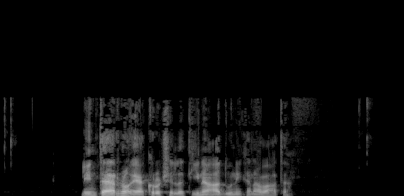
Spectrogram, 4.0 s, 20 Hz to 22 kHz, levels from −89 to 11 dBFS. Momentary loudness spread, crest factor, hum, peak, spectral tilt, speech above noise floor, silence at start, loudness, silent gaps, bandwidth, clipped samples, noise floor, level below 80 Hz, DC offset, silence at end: 13 LU; 24 dB; none; -4 dBFS; -4 dB/octave; 52 dB; 0.8 s; -26 LUFS; none; 11.5 kHz; under 0.1%; -78 dBFS; -72 dBFS; under 0.1%; 1.15 s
